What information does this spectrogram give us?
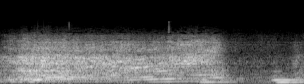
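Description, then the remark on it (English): A car engine starts up and pulls away in the rain, a broad rumbling roar with rising revs that eases off after two seconds before a brief low hum returns. No one speaks. “Let's get back in the car.”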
